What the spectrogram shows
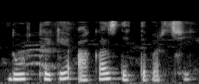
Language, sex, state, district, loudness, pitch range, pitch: Bengali, female, West Bengal, Alipurduar, -15 LUFS, 230-250 Hz, 245 Hz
